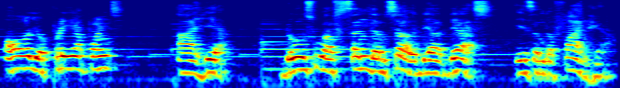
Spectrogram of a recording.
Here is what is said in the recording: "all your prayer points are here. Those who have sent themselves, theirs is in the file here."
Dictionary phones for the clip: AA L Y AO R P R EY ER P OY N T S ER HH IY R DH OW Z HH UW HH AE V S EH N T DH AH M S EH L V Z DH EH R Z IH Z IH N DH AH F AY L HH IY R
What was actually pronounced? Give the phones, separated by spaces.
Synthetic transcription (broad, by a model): AA L Y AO P R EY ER P OY N T S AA HH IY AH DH OW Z HH UW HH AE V S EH N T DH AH M S EH L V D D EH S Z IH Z IH N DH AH F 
